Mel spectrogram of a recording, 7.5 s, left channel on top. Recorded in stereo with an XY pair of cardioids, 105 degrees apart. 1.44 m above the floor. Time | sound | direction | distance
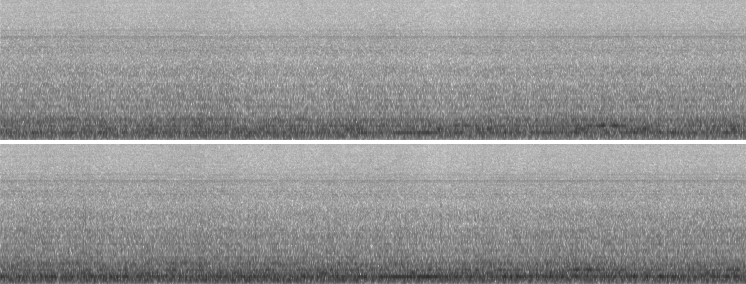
0.0 | an engine running | 45° right | ?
